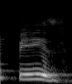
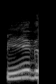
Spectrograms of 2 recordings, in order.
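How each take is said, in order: First: पेज said with a j sound, like page; correct soft g. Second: पेग said with a hard g, like peg; wrong hard g. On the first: Teacher giving the right reading: soft j. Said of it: "पेग नहीं बोल करके क्या बोलेंगे". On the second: Teacher showing the wrong reading: hard g. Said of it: "पेग नहीं बोल करके". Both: Shown as a demonstration.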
